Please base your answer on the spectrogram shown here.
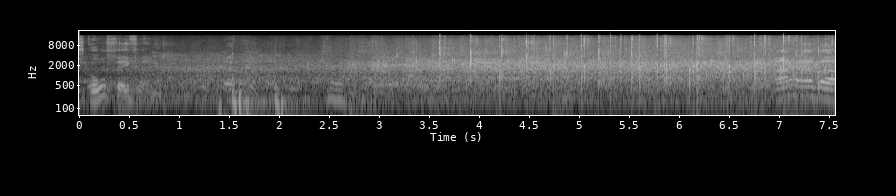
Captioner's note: laughter and applause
